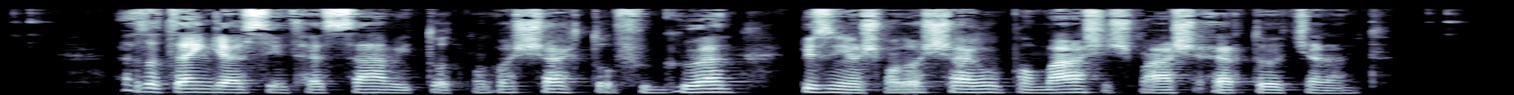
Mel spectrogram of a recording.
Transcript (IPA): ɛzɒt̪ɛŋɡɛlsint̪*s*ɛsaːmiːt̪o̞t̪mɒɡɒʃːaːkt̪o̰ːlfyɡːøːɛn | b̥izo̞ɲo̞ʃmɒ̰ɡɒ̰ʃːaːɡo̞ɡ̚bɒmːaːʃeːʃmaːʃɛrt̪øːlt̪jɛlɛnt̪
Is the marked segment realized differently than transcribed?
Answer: yes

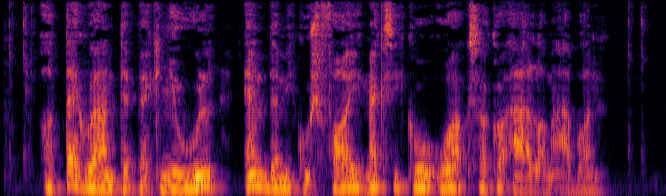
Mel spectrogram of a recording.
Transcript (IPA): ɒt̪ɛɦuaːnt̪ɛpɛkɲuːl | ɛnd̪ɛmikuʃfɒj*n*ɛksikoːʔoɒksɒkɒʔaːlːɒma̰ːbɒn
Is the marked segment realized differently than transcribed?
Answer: yes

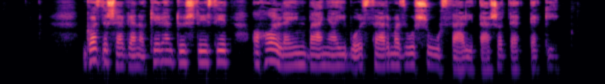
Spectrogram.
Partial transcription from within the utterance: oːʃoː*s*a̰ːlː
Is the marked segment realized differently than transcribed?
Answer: no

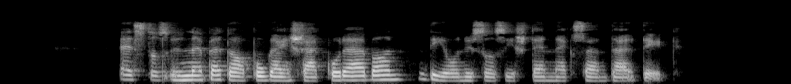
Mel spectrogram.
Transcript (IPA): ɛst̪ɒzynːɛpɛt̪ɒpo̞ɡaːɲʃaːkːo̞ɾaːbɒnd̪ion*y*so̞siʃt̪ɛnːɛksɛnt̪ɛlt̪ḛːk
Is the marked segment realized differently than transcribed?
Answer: no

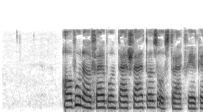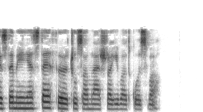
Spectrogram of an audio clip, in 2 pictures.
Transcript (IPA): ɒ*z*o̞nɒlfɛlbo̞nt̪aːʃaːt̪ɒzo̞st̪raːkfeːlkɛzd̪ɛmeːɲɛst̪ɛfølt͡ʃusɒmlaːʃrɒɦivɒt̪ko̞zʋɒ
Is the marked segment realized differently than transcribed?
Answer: yes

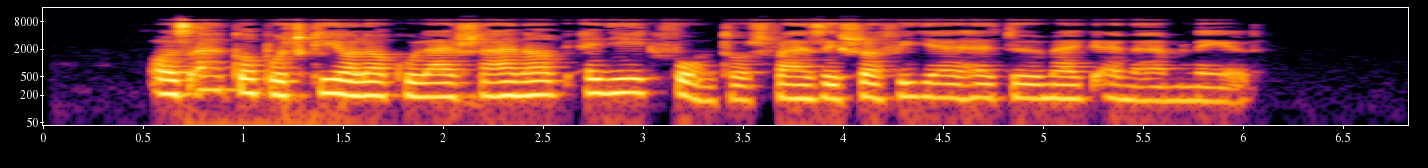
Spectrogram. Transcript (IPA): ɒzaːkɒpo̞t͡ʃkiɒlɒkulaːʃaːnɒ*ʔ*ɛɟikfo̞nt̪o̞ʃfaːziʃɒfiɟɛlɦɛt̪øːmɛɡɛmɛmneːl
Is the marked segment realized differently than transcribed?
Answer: yes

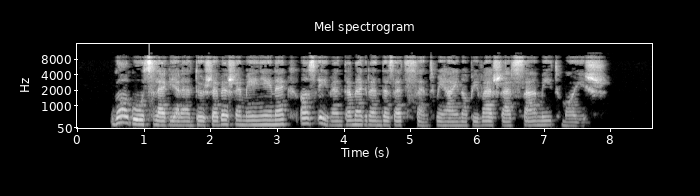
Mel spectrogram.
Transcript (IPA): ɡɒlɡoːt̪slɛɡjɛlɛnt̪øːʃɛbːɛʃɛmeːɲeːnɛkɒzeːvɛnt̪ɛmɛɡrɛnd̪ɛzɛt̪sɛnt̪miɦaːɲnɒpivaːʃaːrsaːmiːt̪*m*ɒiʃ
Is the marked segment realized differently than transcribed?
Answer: no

